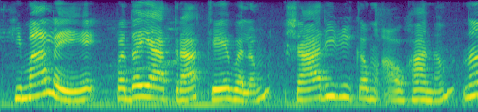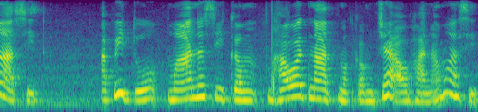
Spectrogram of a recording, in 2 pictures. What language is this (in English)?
Sanskrit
